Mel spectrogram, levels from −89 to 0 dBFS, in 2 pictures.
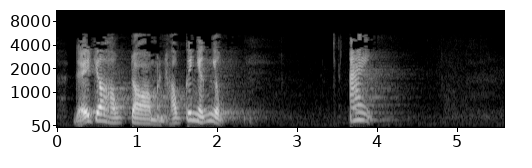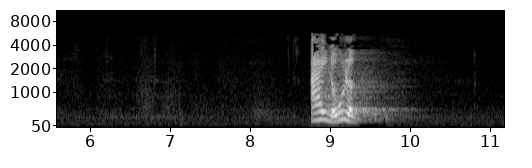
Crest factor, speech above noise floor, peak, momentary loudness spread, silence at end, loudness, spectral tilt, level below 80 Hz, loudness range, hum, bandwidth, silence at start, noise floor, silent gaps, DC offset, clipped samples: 24 dB; 52 dB; 0 dBFS; 14 LU; 1.6 s; -19 LUFS; -9 dB/octave; -76 dBFS; 10 LU; none; 5.8 kHz; 0.25 s; -70 dBFS; none; under 0.1%; under 0.1%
